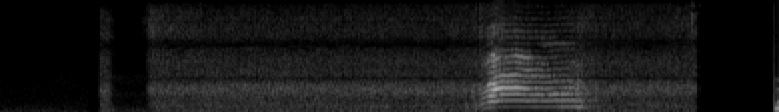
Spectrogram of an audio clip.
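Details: Domestic cat being woken by its owner gives a single drawn-out meow lasting about half a second, rising then falling with rich harmonics, over a steady background hum, with brief clicks before and a sharp sound at the end.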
